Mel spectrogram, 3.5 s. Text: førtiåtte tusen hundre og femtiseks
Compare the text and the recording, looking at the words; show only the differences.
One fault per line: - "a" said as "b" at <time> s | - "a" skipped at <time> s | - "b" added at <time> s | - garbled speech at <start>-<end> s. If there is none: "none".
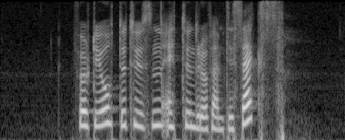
- "ett" added at 1.8 s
